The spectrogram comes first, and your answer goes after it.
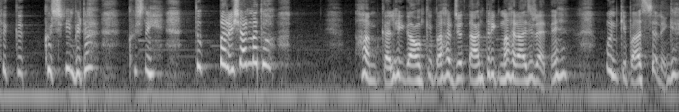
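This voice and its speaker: Woman acting high-pitched anxious, protective mother. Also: lively intonation, measured pace, husky, heavily acted. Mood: anxious concern. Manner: urgent, emotional pleading. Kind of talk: melodramatic horror cartoon acting.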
